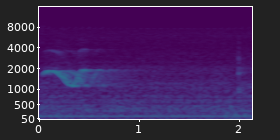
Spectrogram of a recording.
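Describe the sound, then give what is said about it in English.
A person whistles a short, bright tone that bends downward then levels off, fading after about a second over a steady low hum, with no talking. “My whistling's so loud.”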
